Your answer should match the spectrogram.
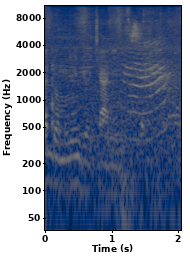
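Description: Speech only: a man talking, with nothing else standing out.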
